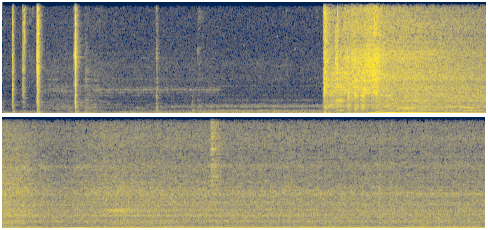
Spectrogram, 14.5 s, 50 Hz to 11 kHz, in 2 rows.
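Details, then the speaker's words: Mercedes W203 C240, M112 V6, after resoldering failing joints in the Temic ECL-G4 400 W extra-fan module and refilling coolant: quiet ticks, clean crank and catch, brief rev settling to even idle with steady fan rush; no malfunction warnings, fan working again. "normal normal normal noall function dan fan muter fan kembali normal"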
